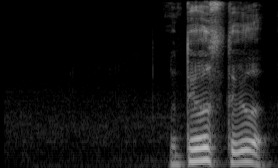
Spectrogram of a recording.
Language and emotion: Russian, neutral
